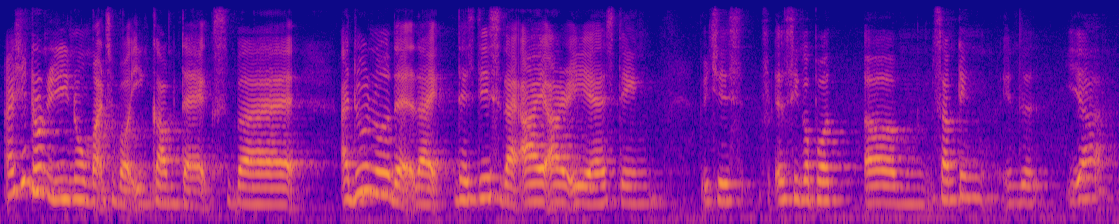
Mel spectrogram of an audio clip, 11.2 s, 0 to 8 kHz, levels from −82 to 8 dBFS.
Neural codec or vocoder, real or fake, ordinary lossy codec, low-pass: none; real; none; 7.2 kHz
